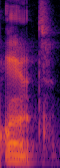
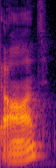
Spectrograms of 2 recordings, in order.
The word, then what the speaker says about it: aunt: Texas we say ant maybe some people say aunt but ant is the most common way to say the word All Over America and even in Texas so if you want to sound natural say ant that's what we say in Texas ant just like the insect so this is an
